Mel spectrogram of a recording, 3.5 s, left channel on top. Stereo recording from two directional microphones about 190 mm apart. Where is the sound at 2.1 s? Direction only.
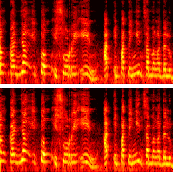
15° right (ahead or behind).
